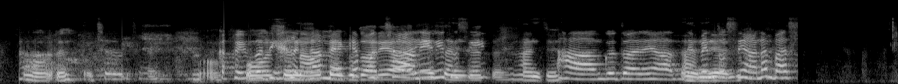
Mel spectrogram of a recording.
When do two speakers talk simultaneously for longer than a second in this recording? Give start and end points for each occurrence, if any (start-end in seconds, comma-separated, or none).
2.5-4.8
